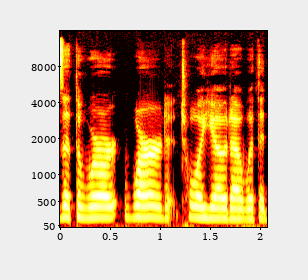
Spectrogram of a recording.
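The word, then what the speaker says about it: Toyoda: was changed okay but his last name is spelled t o y o d a Toyota like to yeah like toy like Yoda okay uh the name was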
